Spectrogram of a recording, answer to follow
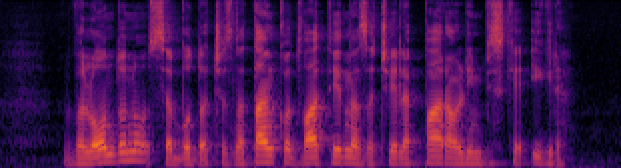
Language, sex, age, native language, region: Slovenian, male, 18-29, Slovenian, Savinja region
